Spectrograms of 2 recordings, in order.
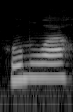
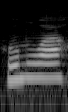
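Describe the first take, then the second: First: The m is rushed and blurred into the w. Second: The m is rushed and blurred into the w.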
